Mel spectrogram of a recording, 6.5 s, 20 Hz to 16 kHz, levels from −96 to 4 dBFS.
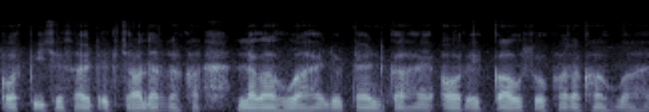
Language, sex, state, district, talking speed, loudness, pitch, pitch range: Hindi, male, Jharkhand, Jamtara, 185 wpm, -35 LUFS, 95 Hz, 95-100 Hz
